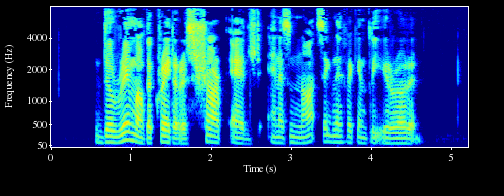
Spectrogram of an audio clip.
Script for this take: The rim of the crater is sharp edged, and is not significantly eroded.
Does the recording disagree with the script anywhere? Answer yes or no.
no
